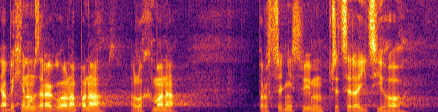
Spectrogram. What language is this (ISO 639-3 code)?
ces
